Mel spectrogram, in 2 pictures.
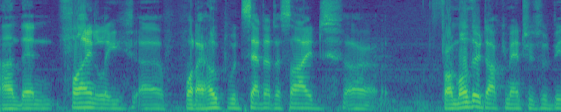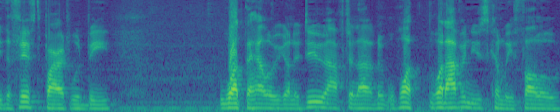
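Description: With a plain, everyday voice, a man talks at a fairly quick pace, at medium pitch, with fairly even intonation and light background noise. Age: 20s. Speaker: amateur researcher; conference presenter. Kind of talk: audience discussion. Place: meeting room.

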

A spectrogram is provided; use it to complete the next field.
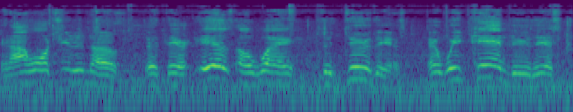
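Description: Fairly high-pitched male voice with lively intonation, a fairly slow pace, and noticeable background noise. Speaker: private investigator and veteran. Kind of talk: rally speech. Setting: outdoor rally with crowd. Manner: earnest, emotional, urgent.

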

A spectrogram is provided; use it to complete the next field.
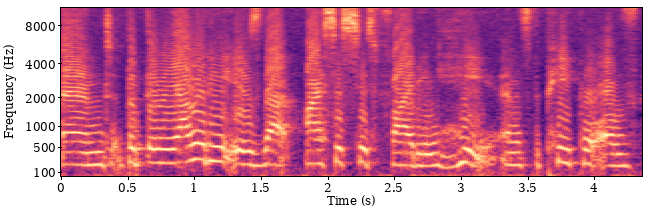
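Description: At a moderate pace, a woman speaks with an Australian accent and ordinary pitch variation. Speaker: journalist and activist. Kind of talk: TV interview. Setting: TV studio. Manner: halting, many fillers. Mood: earnest, calm. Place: studio.

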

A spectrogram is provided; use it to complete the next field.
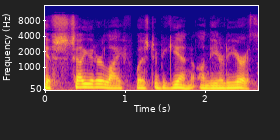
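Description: A man speaks at a moderate pace with ordinary pitch variation. His tone is dark and mellow and somewhat breathy. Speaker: scientist; interviewee. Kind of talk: lecture. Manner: calm. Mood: gentle, calm. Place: studio.

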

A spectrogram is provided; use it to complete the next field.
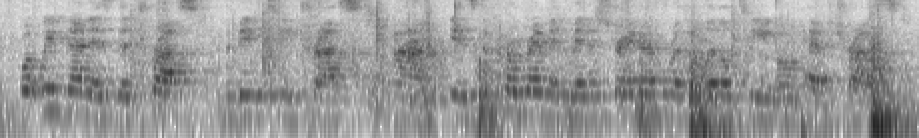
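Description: Amid loud background noise and audible room echo, a woman speaks at a moderate pace with hardly any pauses. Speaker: council presenter. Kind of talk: formal presentation. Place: hall.

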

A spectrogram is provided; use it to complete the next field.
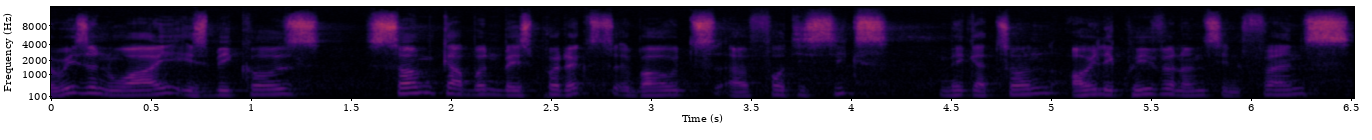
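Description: A man talks at a moderate pace with ordinary pitch variation. Light background noise can be heard. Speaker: conference presenter. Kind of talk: lecture. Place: hall.

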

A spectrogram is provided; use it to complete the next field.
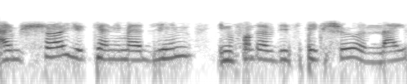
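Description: Speaking at a moderate pace, a woman with a French accent shows ordinary pitch variation. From France. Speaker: hotel events coordinator. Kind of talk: sales presentation.

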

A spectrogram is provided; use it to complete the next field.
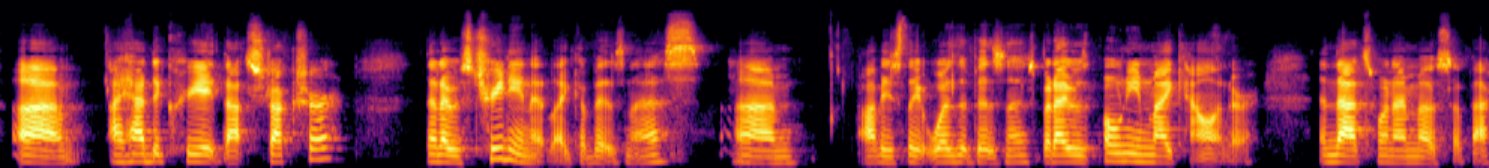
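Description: A woman with an American accent speaks at a fairly low pitch and a moderate pace. Her pitch varies in an ordinary way against a quiet background. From San Diego, California; California. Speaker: media and business entrepreneur; interview guest. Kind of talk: interview. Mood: warm, reflective. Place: home room.

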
